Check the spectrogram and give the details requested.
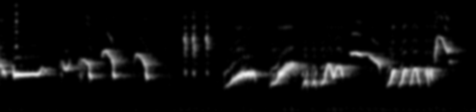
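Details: Singing white-rumped shama, lure bird for provoking rivals, in a forest-style song: fluty whistles, quick descending slurs and clustered chattering notes in lively, irregular phrases, with a clean, quiet background.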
